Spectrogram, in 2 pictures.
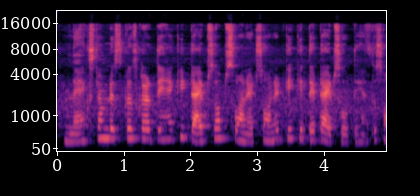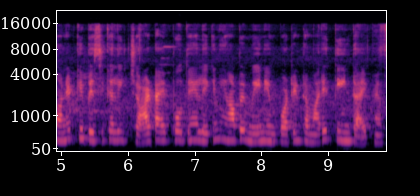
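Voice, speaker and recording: A woman's voice: fairly high pitch, a bit bright, slight background noise, low-quality recording. A woman teaching an exam-prep lesson. She reads short English definitions, then asks herself questions and answers them, repeating the key points. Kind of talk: explaining a lesson, mixing in read-out English definitions.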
